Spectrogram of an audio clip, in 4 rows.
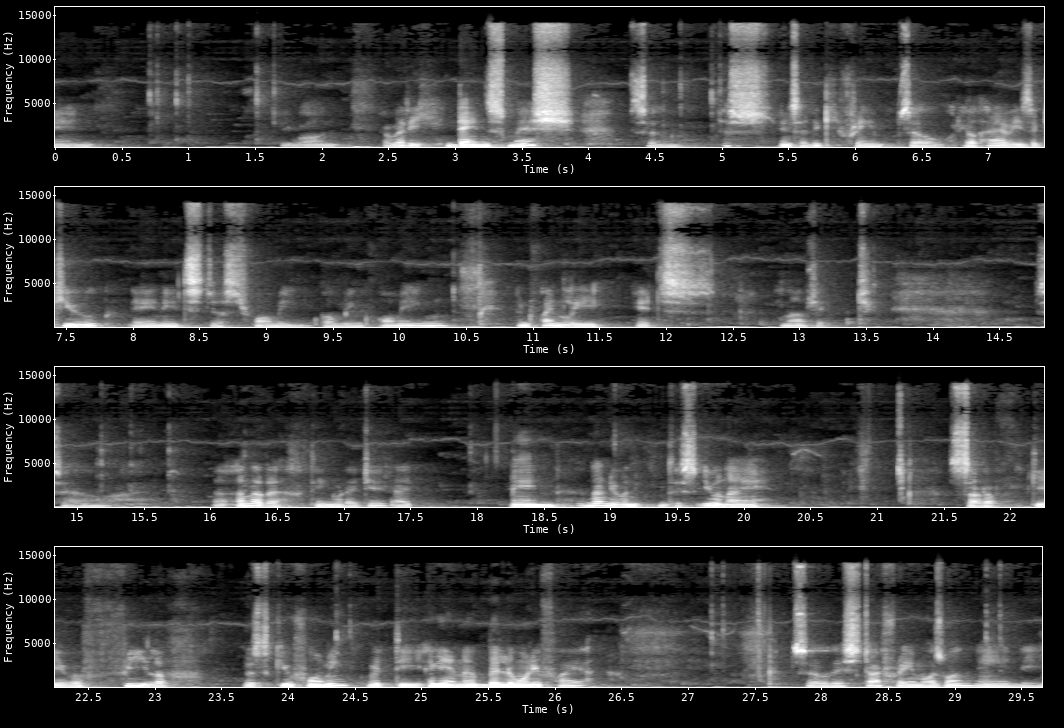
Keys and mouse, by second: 0.7-3.8 drag, 4.6-7.6 right drag, 13.6-17.1 middle drag, 16.3-17.4 right drag, 18.0-20.0 right drag, 24.4-27.0 drag, 29.3-29.6 drag.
